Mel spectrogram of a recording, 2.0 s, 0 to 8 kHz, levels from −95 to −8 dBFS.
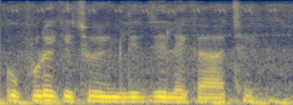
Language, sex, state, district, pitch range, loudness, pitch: Bengali, male, West Bengal, Alipurduar, 105-130 Hz, -13 LUFS, 120 Hz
